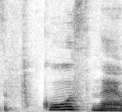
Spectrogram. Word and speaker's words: вкусное: Then goes K /k/, У /oo/, C /s/, Then goes H /n/; O /o/, which is unstressed and is pronounced as /a/; and E /ye/ at the end.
